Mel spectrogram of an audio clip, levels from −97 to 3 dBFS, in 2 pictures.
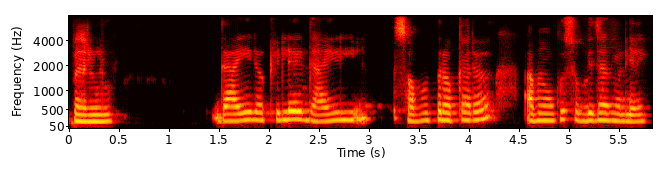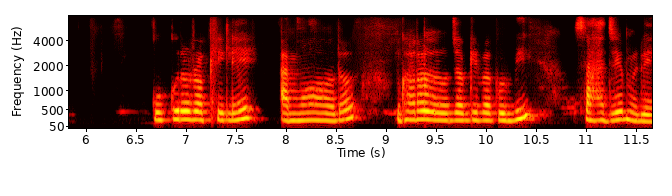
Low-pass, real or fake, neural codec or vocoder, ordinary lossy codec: none; fake; codec, 16 kHz, 2 kbps, X-Codec, HuBERT features, trained on general audio; none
